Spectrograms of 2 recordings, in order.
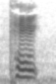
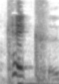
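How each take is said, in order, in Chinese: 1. 词尾的 k 是截住的，不爆破。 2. 词尾的 k 会清楚地爆破释放。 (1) "你只可以读kick 咁样噶咋" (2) "你唔可以读kick"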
